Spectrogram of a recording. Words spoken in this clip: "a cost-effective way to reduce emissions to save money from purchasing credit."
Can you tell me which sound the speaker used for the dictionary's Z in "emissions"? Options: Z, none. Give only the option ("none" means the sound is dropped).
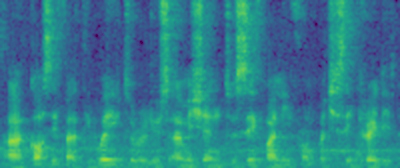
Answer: none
